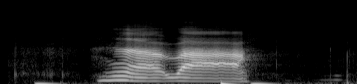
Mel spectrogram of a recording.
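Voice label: "qing1wa1", Mandarin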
